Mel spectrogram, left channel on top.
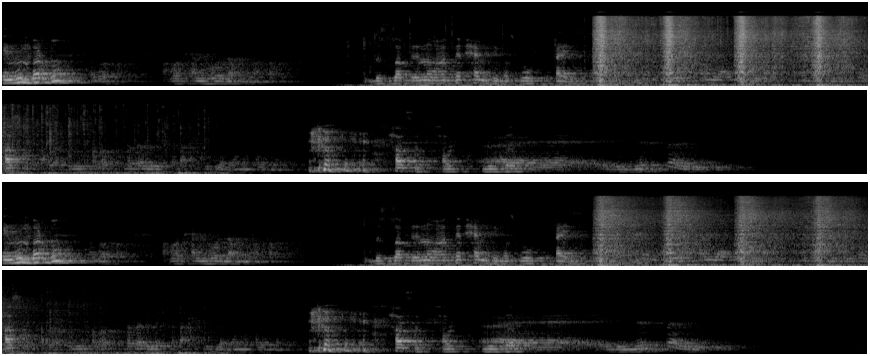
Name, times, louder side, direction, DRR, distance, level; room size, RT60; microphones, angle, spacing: voice 1, 0.0-0.9 3.6-5.8 6.3-6.4 8.6-8.9 11.7-14.0, equal, ahead, 7 dB, 0.9 m, -36 dB
voice 2, 0.9-2.8 4.0-4.2 5.6-11.5 12.4-12.7 13.1-15.9, right 1 dB, 70° right, -2 dB, 3.0 m, -48 dB
sound 1, 3.5-10.9, left 7 dB, 50° left, 1.7 m, -32 dB
16.5 x 12.0 x 7.3 m, 1.1 s
head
